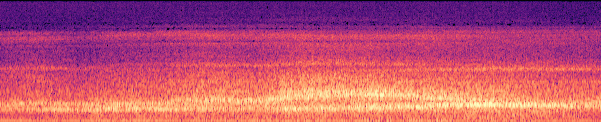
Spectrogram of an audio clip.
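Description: Ambient drone under the song's intro: a steady low hum beneath a hazy, whooshing wash with faint shifting tones, slowly swelling in loudness.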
